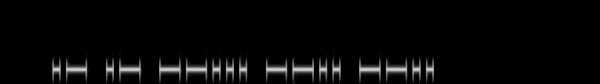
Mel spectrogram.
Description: Morse code, heard as a keyed tone, about 18 wpm, 700 Hz. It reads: AA7ZZ
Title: Speed Racing - USA 2x2 Call Signs 15wpm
